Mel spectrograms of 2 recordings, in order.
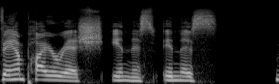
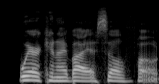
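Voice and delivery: put-on whispery voice, much lower; 4 semitones lower than usual. Retelling a scene, quoting a character entering the city: imitating a whispery voice. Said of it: "he says in his whispery voice".

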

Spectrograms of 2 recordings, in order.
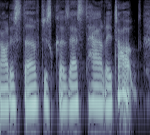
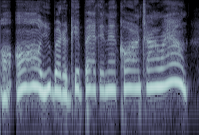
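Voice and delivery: play-acted cranky old man, high, yelling and hollering; 10 semitones higher than usual. Retelling a stranger at the fishing spot ordering them away: imitating an old man yelling. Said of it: "starts yelling at me".

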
